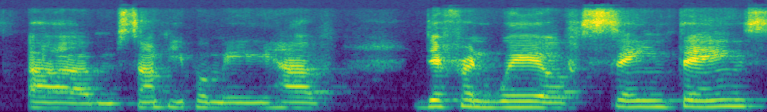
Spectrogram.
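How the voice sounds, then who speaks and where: With a strong Ghanaian accent, a woman speaks in a medium pitch and fairly even intonation. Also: very clean recording, silent background. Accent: thick Ghanaian. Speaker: accountant, panelist. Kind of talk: panel discussion.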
